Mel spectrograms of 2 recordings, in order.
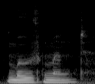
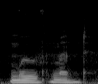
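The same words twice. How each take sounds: The two takes are said the same way.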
